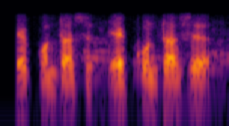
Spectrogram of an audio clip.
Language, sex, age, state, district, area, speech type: Bodo, male, 30-45, Assam, Chirang, rural, conversation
